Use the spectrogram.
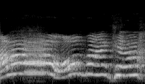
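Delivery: panicked, freaked-out tone. Retelling stepping on a pin in the bathroom, acting out past panic. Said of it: "and I'm freaking out".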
